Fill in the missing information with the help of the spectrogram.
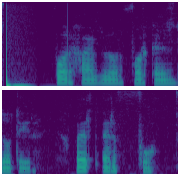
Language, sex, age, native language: Icelandic, male, 30-39, Polish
